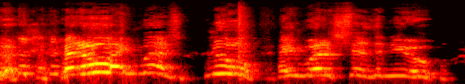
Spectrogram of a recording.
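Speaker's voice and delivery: put-on high, loud sing-song Welsh accent; mock Welsh. Friends having a Welsh off, loud mock Welsh. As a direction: shout it in a hammed-up Welsh accent. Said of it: "A Welsh off".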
